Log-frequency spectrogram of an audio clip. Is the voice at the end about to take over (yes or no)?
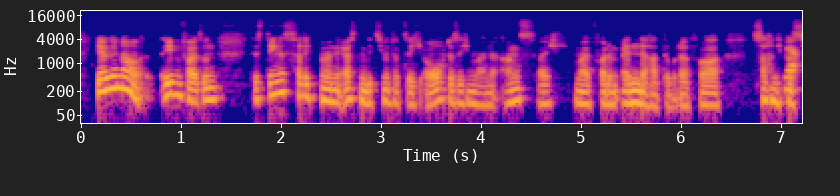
no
